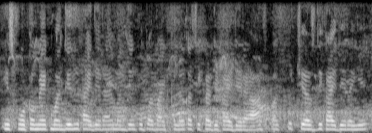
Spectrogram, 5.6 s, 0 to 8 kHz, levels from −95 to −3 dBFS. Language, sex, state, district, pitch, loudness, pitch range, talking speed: Hindi, female, Rajasthan, Churu, 260 Hz, -16 LUFS, 250-270 Hz, 280 wpm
